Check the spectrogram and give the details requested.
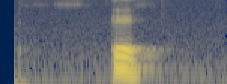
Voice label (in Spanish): pronunciacion fonema e; mausschool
